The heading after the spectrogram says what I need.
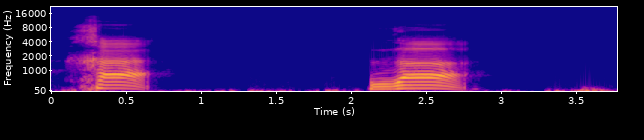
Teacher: Kalau pangkal lidahnya turun huruf-huruf tebal enggak akan terdengar O. Tapi vokalnya vokal A. Kha dza. Cuma medanya dia enggak tipis.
